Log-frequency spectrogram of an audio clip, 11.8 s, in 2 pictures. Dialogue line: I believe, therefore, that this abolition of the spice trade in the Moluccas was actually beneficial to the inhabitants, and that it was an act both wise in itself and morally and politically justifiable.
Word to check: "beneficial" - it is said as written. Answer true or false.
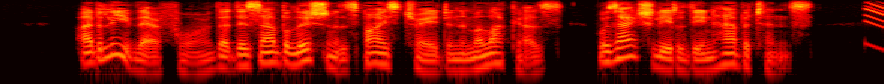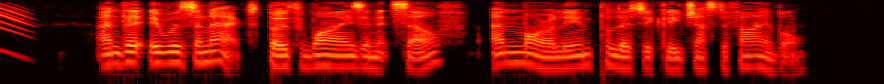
false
